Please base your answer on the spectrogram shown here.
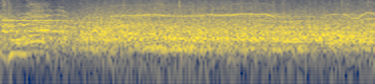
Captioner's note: fans cheering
